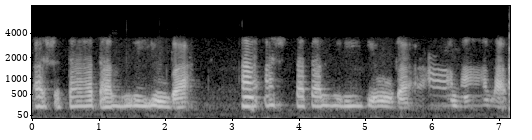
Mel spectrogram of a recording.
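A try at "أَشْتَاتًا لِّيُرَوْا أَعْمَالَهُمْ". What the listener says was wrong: আশতাতাল লিয়ুরাও, রাও এন্ডে দি ওয়াও শোনা যাইতো, আশতাতাল লিয়ুরাও আমালাহুম,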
